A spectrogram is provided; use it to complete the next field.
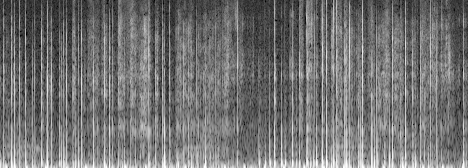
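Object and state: Plastic body wash bottle tapped and scratched.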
